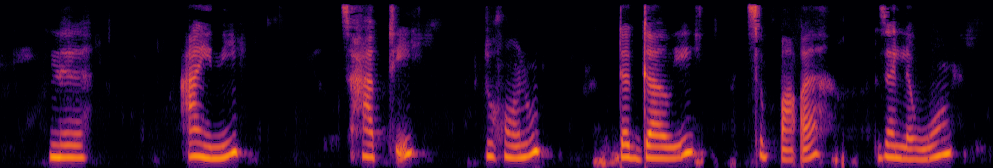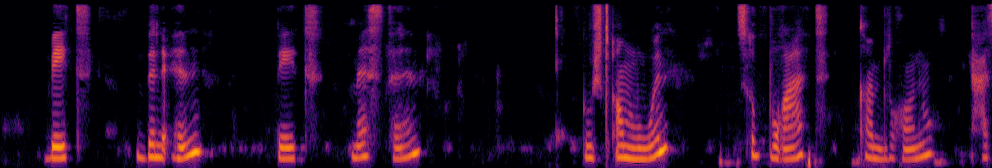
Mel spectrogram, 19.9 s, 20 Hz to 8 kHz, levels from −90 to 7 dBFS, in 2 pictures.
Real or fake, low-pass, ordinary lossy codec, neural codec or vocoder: fake; 7.2 kHz; MP3, 48 kbps; codec, 16 kHz, 2 kbps, X-Codec, HuBERT features, trained on LibriSpeech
